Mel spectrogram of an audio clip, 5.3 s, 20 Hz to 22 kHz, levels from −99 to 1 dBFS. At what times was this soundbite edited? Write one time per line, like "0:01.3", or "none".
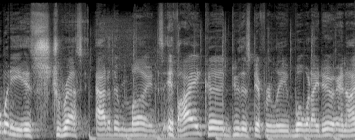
0:02.4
